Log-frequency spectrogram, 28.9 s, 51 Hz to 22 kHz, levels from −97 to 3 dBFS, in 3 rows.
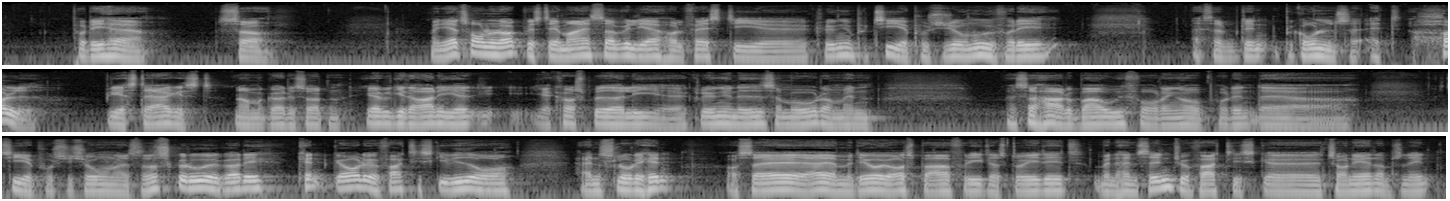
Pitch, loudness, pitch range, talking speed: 110 Hz, -25 LUFS, 100-120 Hz, 230 wpm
